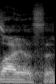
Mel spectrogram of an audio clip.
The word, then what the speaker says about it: Eliasson: And pronounce his name properly. Jan for us. Eliasson.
